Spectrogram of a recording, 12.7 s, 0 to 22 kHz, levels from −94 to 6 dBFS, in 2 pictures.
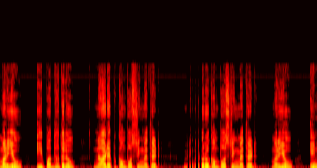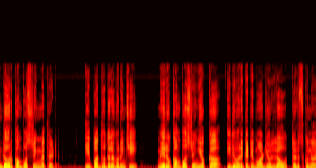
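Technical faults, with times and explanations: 3.73–4.05 s, digital broadcast dropout: after "పద్ధతులు నాడెప్ కంపోస్టింగ్ మెధడ్" the speech breaks into short silent holes totalling 192 ms across 288 ms, none longer than 48 ms, each with a 20 ms fade. The receiver muted corrupted frames, pointing to roughly eight lost, and resumed before "కంపోస్టింగ్ మెధడ్ మరియు ఇండోర్".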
